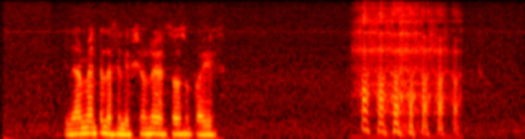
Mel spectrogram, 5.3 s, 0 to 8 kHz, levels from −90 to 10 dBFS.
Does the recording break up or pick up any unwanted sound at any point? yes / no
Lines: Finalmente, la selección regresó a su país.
yes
